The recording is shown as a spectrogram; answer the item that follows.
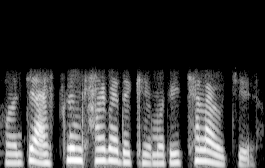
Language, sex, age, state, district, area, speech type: Odia, female, 30-45, Odisha, Koraput, urban, conversation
